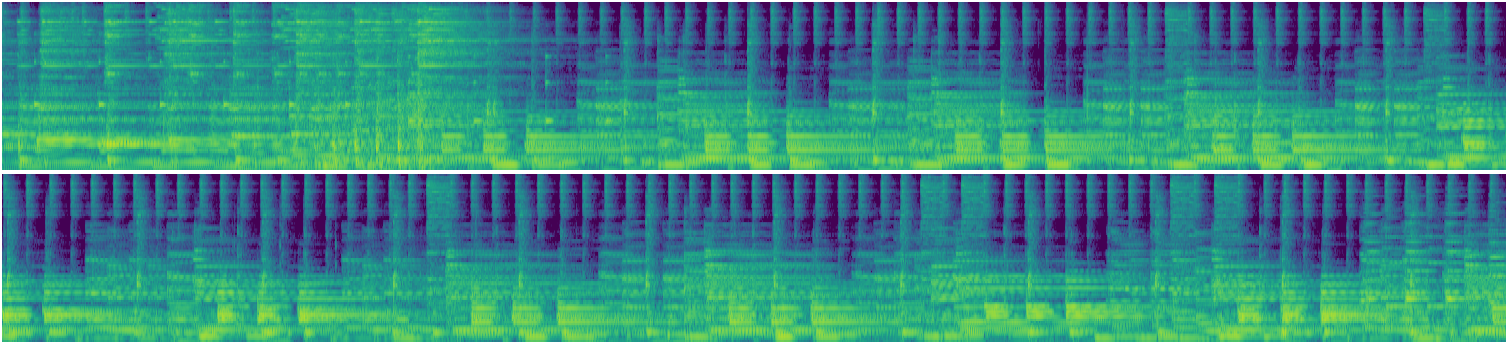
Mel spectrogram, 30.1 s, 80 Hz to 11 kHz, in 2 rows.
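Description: Casio WK-7600 keyboard playing a multitrack song arrangement: acoustic piano rhythm riffs over organ-like and mallet-like keyboard voices. The first few seconds are brighter and hissier, and after that a steady ticking beat runs under the chords.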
